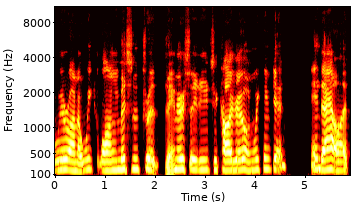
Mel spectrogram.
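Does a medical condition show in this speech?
Yes: cerebral palsy.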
